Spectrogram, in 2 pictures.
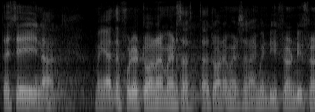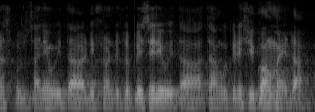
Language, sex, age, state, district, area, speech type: Goan Konkani, male, 18-30, Goa, Pernem, rural, spontaneous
